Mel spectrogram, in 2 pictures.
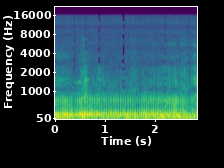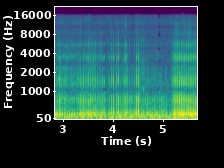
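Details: Purring Scottish Fold or Scottish Straight kitten indoors, giving an unbroken deep rumble with a fine rhythmic flutter; some crackly handling noise near the end.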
